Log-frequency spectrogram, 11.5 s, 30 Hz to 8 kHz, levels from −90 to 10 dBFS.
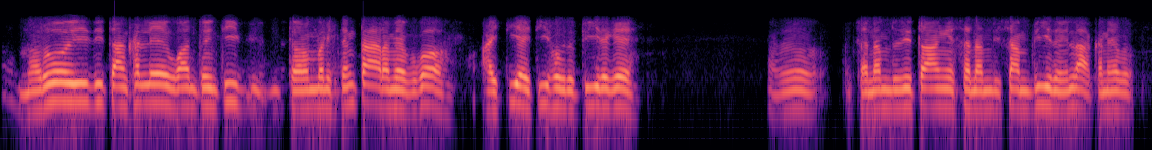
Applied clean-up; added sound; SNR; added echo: none; none; none; none.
